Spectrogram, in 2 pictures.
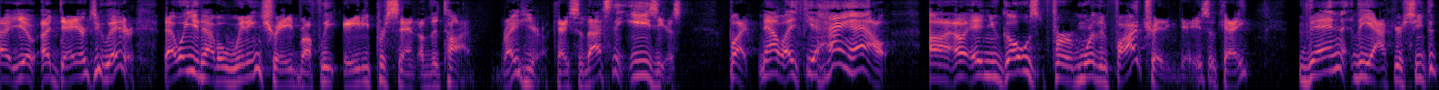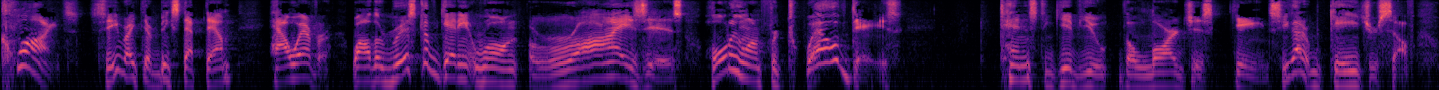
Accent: New Jersey, United States; Hey, why don't we go to Ann in my home state of New Jersey?

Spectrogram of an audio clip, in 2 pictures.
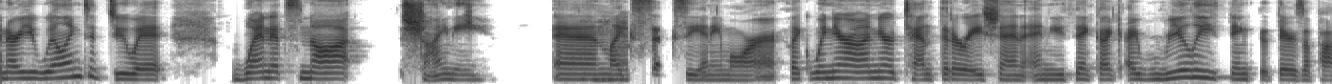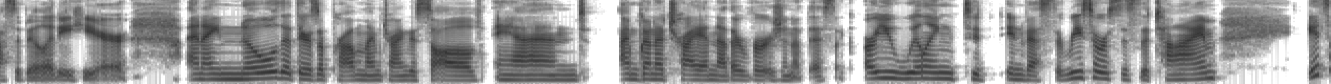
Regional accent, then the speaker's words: Palo Alto, California, United States; I used to work at startups and I'm from Palo Alto.

